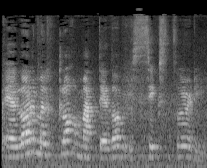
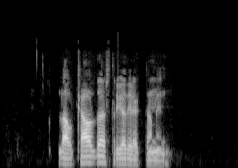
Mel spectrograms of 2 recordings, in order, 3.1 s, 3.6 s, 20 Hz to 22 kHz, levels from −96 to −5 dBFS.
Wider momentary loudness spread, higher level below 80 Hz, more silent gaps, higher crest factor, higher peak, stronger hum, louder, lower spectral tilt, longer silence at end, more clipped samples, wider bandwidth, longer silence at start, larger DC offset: second, 9 LU vs 13 LU; about the same, -56 dBFS vs -54 dBFS; neither; about the same, 20 dB vs 22 dB; about the same, -8 dBFS vs -6 dBFS; neither; about the same, -26 LUFS vs -25 LUFS; second, -1.5 dB/octave vs -7 dB/octave; second, 0 s vs 1.05 s; neither; first, 16.5 kHz vs 7.6 kHz; second, 0 s vs 0.9 s; neither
